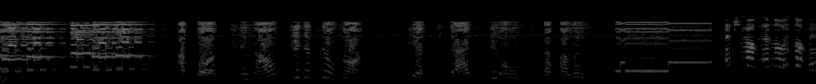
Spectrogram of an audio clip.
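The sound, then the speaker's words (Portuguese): A mobile phone rings with an incoming call, playing a bright, chirpy electronic melody of shifting high notes and short tonal phrases. The ringtone is fairly loud and continues throughout without any talk. “só um minuto que estão me ligando direto do Notícia quente”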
